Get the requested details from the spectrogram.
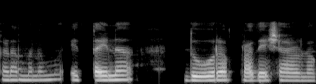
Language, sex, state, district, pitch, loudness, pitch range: Telugu, female, Telangana, Karimnagar, 200 Hz, -17 LUFS, 190-210 Hz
